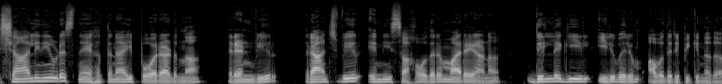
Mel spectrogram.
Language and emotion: Malayalam, neutral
